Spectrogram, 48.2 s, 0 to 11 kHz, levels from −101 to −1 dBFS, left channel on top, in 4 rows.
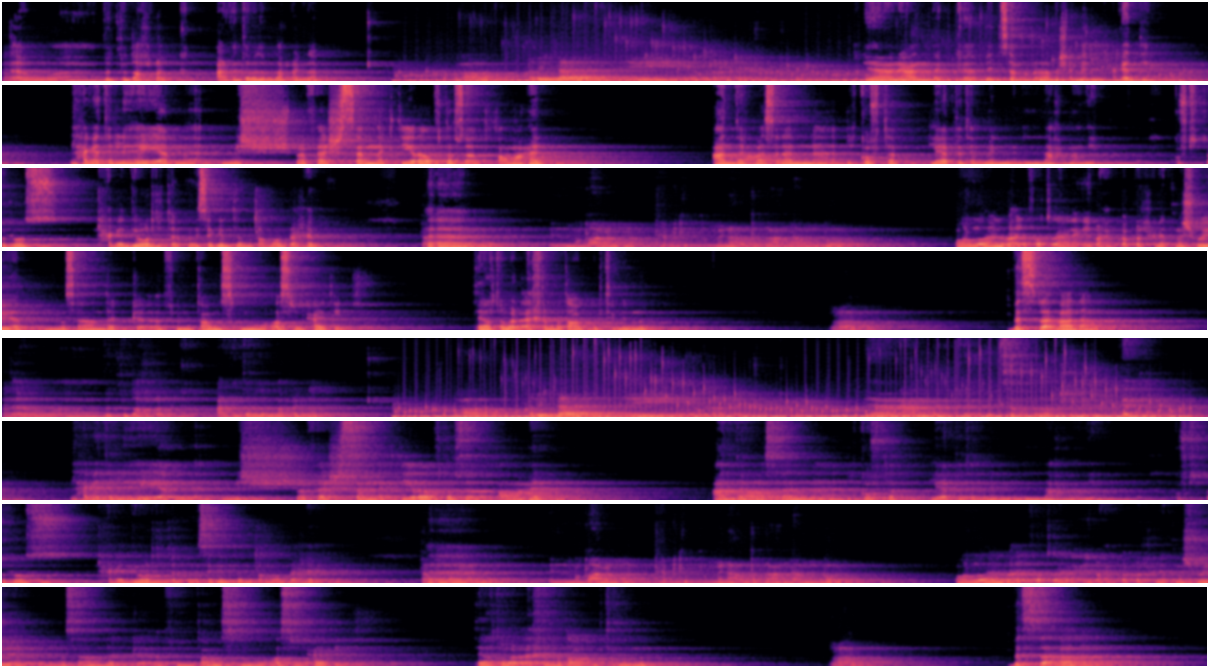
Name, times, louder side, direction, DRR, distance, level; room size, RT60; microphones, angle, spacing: voice 1, 0.0-1.7 2.1-3.2 8.6-11.5 12.7-17.5 19.2-21.1 21.3-23.1 23.8-24.7 25.1-27.4 28.4-28.8 33.7-39.6 40.9-42.7 46.3-47.1, left 3 dB, 45° left, 6 dB, 0.4 m, -34 dB
sound 1, 3.9-11.9, right 5 dB, 50° right, 0.4 m, -34 dB
voice 2, 4.5-4.9 5.3-7.6 7.9-8.1 13.0-13.3 19.4-19.8 28.3-29.0 29.6-32.6 41.1-41.3 44.5-44.8, right 1 dB, 35° right, 0 dB, 1.0 m, -38 dB
10.5 x 10.0 x 2.3 m, 2.3 s
head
